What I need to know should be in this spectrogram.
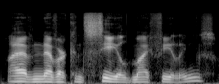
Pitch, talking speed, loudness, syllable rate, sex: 120 Hz, 165 wpm, -18 LUFS, 4.9 syllables/s, male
